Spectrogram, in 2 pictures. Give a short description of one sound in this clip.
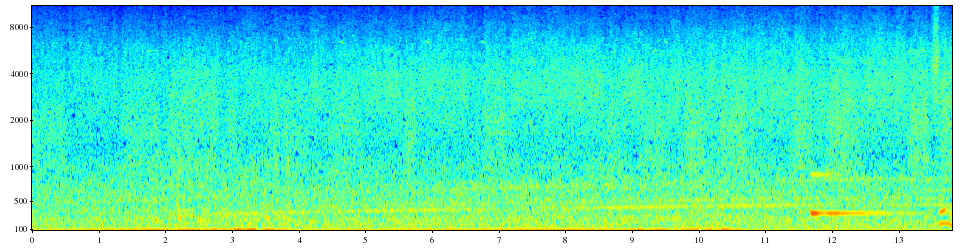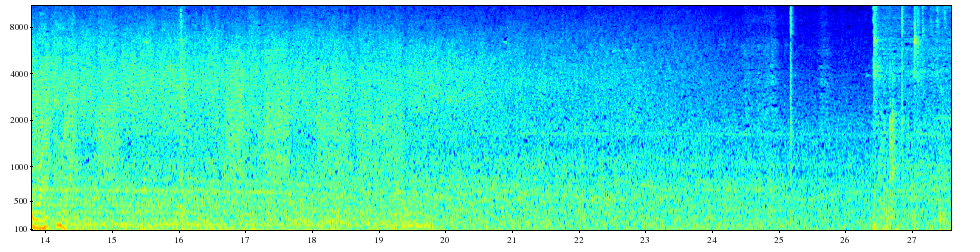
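A bus engine hums steadily, then eases off.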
